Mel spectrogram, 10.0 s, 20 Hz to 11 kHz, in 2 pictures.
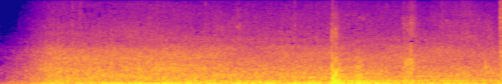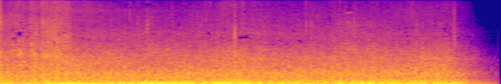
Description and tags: Someone gets into his Volkswagen Golf ....Diesel and starts the engine. Recorded with an Edirol R09 in the inside pocket of my jacket in October 2006.
engine, field-recording, human, noise, street, street-noise, traffic, volkswagen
